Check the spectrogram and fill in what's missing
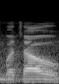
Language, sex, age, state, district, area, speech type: Hindi, male, 18-30, Uttar Pradesh, Mau, urban, read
